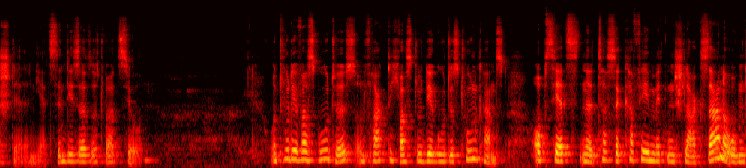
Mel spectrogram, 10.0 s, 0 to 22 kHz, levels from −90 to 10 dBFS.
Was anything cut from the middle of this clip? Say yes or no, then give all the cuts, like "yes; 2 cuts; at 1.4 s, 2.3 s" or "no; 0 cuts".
yes; 1 cut; at 5.3 s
